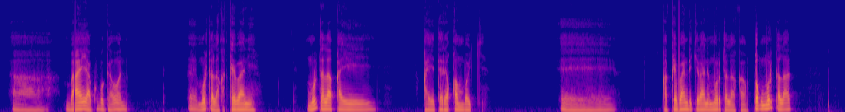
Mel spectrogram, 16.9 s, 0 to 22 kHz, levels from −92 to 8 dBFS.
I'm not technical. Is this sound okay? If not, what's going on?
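No. The speech stops for about 21 ms at 1.48, 4.50, 7.53, 10.55, 13.57 (just before "ti chirano") and 16.59 s. This is a gap between chunks. Unlike random dropouts, no speech is lost, and the holes come about every 3 seconds.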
